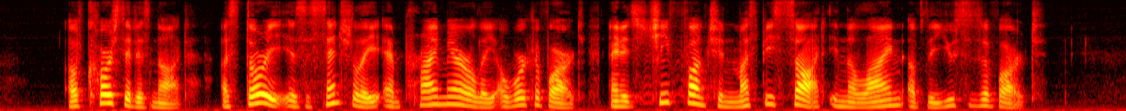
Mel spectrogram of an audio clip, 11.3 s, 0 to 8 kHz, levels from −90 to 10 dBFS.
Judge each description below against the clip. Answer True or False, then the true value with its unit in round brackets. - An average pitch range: False (6.1 semitones)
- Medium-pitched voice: True (150 Hz)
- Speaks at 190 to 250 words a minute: False (160 wpm)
